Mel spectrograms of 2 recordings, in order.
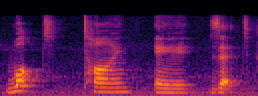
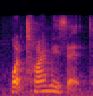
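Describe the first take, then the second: First: It is said slowly, word by word. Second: It is said fast with the words linked.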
